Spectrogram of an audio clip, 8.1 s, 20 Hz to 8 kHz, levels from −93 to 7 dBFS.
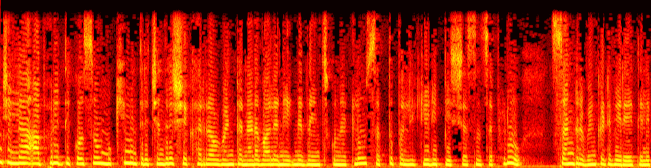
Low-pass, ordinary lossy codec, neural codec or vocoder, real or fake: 7.2 kHz; none; none; real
